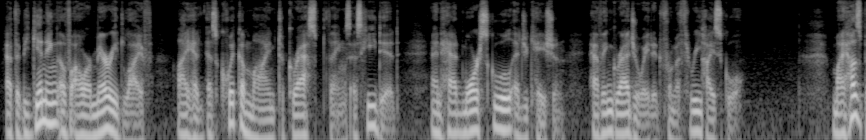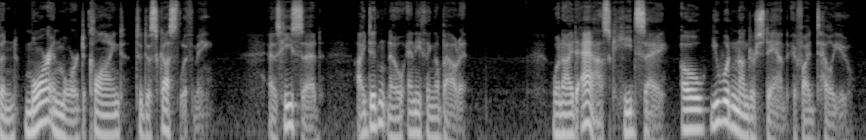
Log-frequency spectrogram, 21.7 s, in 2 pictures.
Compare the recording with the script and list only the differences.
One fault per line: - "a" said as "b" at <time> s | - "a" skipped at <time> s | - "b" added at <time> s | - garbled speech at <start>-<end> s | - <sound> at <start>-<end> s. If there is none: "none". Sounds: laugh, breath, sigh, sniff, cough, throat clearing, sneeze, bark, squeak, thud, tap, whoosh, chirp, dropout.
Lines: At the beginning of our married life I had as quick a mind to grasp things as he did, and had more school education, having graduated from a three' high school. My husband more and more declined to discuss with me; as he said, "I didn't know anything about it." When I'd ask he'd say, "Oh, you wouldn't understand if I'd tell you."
none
